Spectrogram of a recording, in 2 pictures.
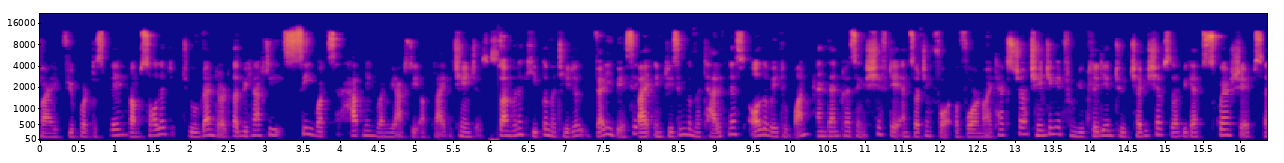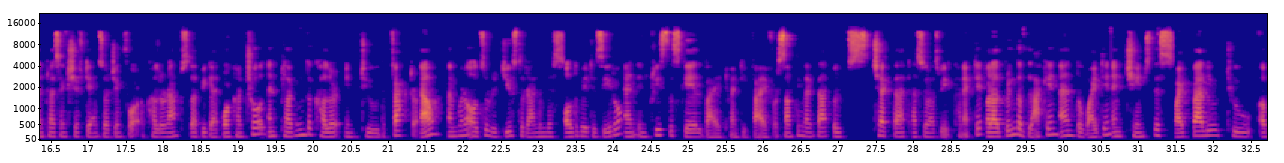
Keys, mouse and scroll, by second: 2.5 click, 7.9 middle click, 7.9-8.3 scroll up 2, 8.4 click, 9.1 click, 10.5 middle click, 10.5 scroll up 2, 10.9 shift+a, 13.2 middle click, 13.9-14.9 drag, 16.0 shift+a, 19.9 click, 20.0-20.7 drag, 21.3 drag, 22.3-23.4 drag, 24.4-26.3 drag, 28.2-29.5 drag, 30.0-30.6 drag, 31.2 click.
